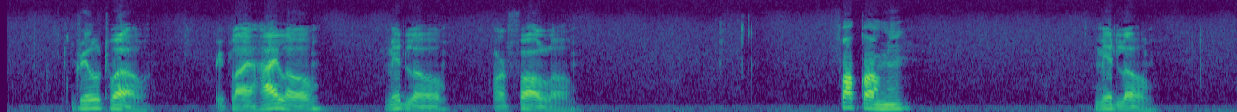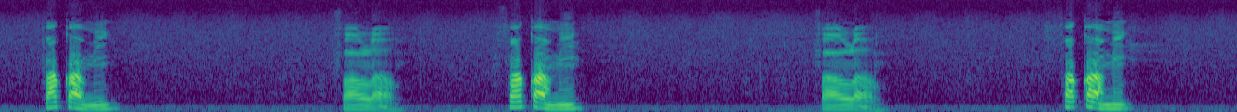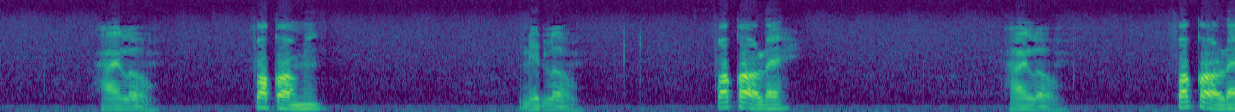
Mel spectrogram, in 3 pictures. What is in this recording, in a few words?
Yoruba; FSI; Basic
